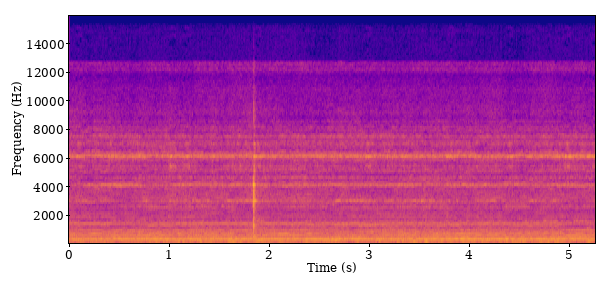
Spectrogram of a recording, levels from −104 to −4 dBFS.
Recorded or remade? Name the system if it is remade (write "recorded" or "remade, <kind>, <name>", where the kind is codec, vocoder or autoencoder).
remade, codec, SNAC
